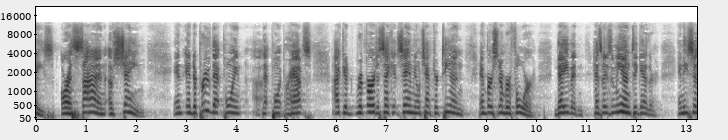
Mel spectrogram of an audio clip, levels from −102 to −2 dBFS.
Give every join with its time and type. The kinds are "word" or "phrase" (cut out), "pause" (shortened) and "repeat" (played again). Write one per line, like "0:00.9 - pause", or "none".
0:02.9 - word
0:04.5 - phrase
0:06.8 - word
0:11.3 - word

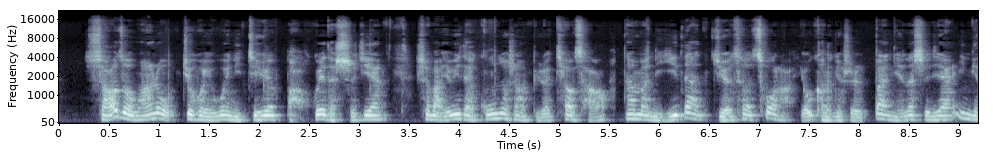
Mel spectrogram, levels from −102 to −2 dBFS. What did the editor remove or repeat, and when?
0:05.6 - pause

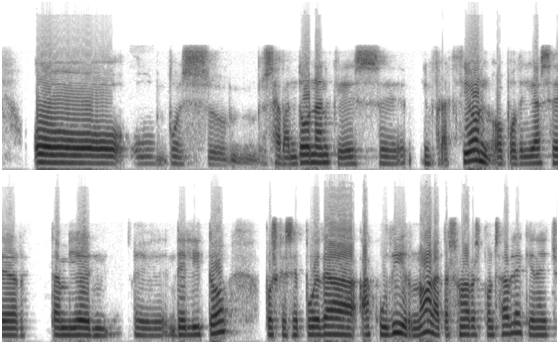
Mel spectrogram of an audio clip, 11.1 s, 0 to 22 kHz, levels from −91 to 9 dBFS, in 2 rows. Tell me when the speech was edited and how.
none

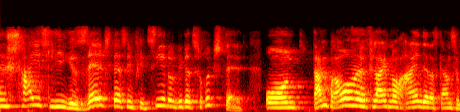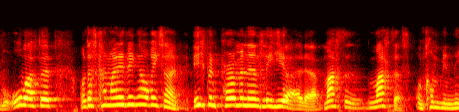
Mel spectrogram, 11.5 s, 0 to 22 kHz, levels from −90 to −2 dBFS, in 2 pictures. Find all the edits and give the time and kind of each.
0:03.2 - pause

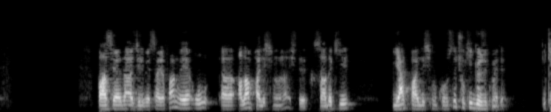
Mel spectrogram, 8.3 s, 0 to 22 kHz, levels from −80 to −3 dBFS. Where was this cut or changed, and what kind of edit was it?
0:02.1 - word

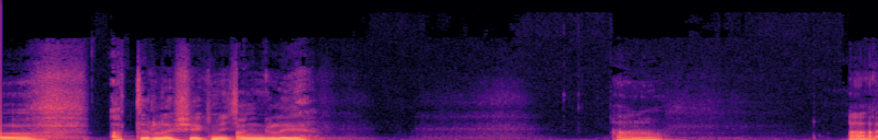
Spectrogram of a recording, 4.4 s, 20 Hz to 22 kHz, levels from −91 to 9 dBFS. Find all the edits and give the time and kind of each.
0:01.2 - word

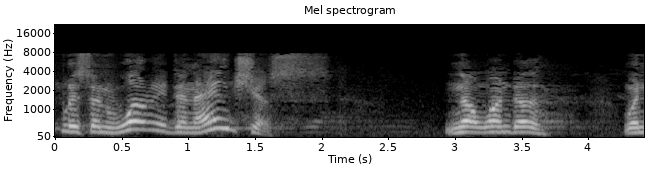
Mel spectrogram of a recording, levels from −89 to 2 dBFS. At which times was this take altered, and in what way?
none

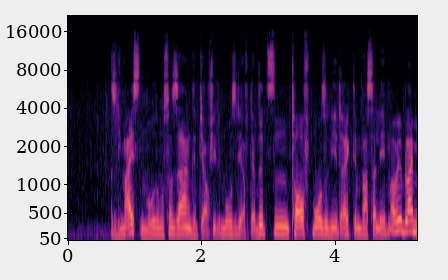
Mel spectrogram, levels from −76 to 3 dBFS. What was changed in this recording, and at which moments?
0:02.1 - word
0:02.9 - word

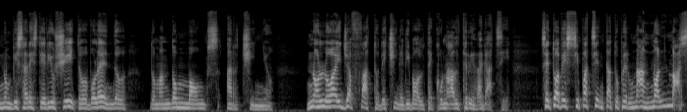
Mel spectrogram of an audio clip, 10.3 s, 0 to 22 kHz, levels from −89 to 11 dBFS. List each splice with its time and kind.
none

